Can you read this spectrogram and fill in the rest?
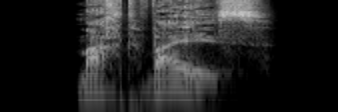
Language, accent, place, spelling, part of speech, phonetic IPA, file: German, Germany, Berlin, macht weis, verb, [ˌmaxt ˈvaɪ̯s], De-macht weis.ogg
- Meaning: inflection of weismachen: 1. second-person plural present 2. third-person singular present 3. plural imperative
